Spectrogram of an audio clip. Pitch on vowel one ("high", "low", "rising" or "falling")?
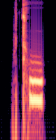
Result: high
